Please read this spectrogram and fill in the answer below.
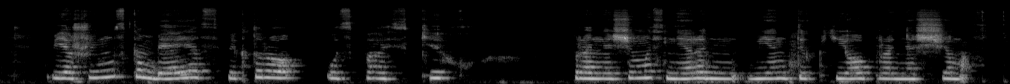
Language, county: Lithuanian, Alytus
